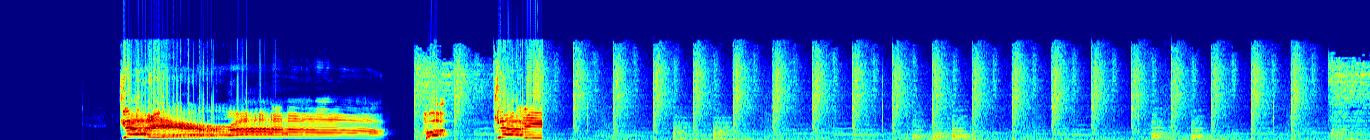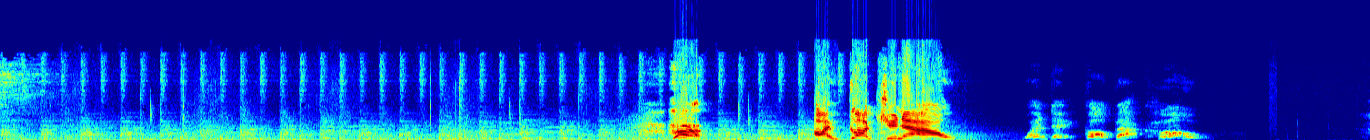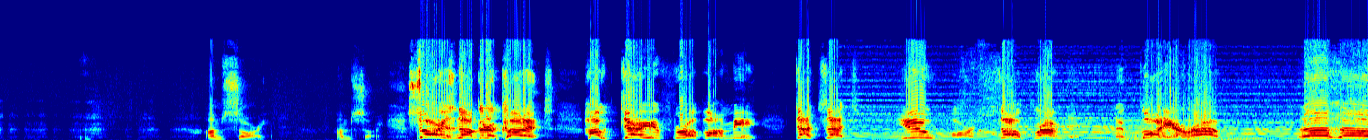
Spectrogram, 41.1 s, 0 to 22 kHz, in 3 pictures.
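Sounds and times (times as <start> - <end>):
cartoon character crying out: 1.2 - 5.4, 40.4 - 41.0
background music with ticking beat: 4.2 - 23.0
speech: 30.8 - 39.6.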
